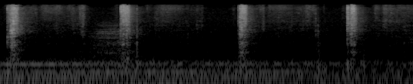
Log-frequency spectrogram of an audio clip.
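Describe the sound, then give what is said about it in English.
Cards being shuffled close to the microphone for a card reading, four crisp papery bursts spaced at a steady pace, with a low hum underneath and no voices. “I'm shuffling right in front of the microphone.”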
